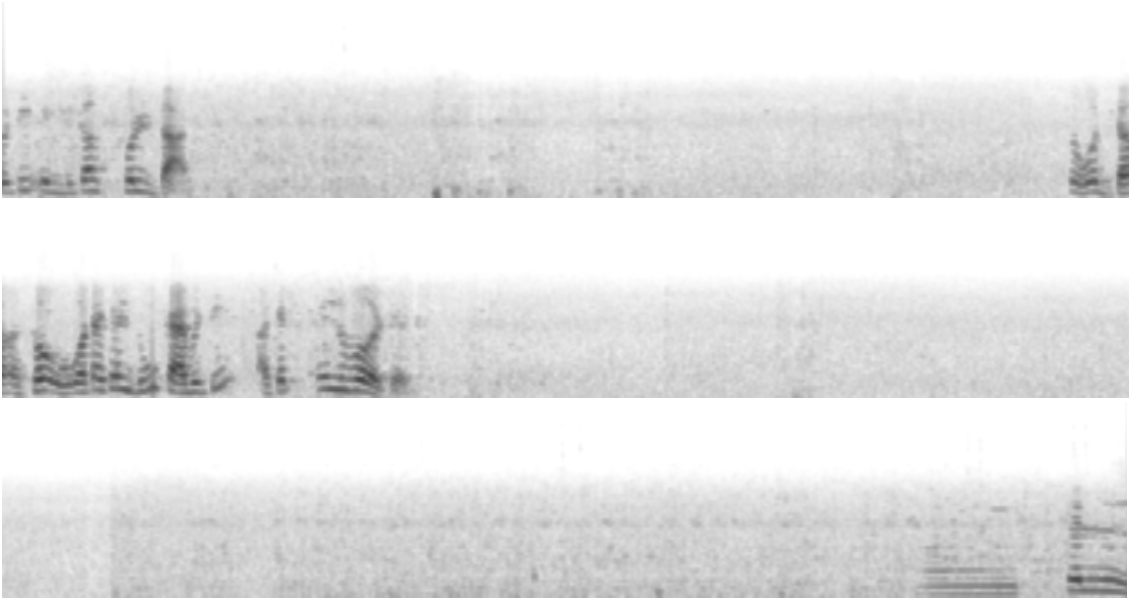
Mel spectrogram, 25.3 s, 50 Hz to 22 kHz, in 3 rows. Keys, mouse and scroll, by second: 0.9 alt+middle click, 1.4 alt+middle click, 2.2 click, 7.8 click, 10.7 click, 19.9 click, 19.9 alt+right click.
